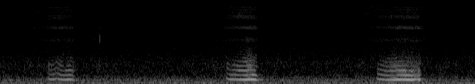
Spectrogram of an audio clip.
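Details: A sleeping Toy Poodle, a former rescue dog, snoring loudly like an old man indoors; three rasping snores with a low rumbling tone, each lasting about half a second, spaced roughly every one and a half to two seconds.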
